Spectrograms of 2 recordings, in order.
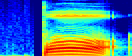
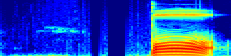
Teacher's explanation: Rongga mulutnya lebih tertutup kan? Pangkal lidahnya naik. Sehingga bunyi vokalnya bukan gak clear vokal A lagi, karena rongga mulutnya lebih tertutup, pangkal lidahnya naik.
